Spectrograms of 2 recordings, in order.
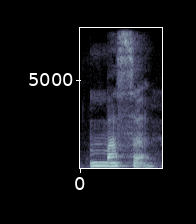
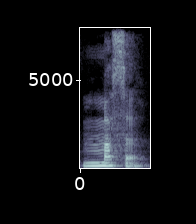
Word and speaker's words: Masse: it's, first of all, it's pronounced differently, you would elongate the vowel that's in front of this S set, whereas this is, you know, pronounced rather shortly.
